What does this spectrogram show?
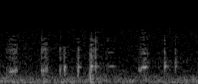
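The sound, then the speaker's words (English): The small wooden door of a little shrine on a table being opened, a quick run of quiet creaks and ratcheting clicks over a couple of seconds with no talking. “Please, now, will you open the door of the little shrine on the table?”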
